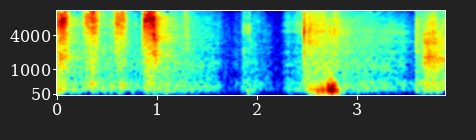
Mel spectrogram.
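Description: Pen or pencil writing on paper: a few quick scratchy strokes in short bursts, a pause, then two more brief bursts of scraping, fairly faint and with no voices.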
